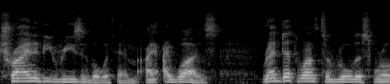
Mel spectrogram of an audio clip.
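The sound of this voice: Reading in an unforced voice.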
